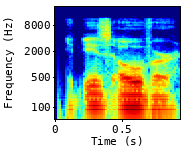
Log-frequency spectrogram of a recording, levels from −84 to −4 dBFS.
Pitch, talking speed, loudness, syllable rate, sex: 90 Hz, 190 wpm, -15 LUFS, 5.5 syllables/s, male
